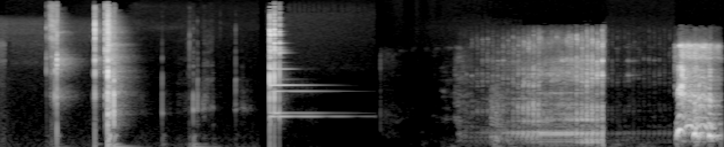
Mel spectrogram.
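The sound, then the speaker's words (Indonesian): A few sharp clicks and knocks, then one bright clink of glasses raised in a toast that rings out and slowly fades, followed by a loud, hissing burst of noise. No one speaks. “Siapin amunisinya, duduk santai, and angkat gelas.”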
